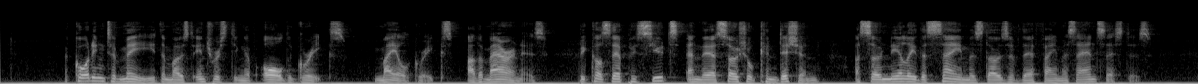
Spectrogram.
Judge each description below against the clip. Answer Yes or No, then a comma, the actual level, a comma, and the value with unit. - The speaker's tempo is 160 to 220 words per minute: Yes, average, 165 wpm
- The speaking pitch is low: Yes, low, 110 Hz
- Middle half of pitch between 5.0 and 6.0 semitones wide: No, average, 3.4 semitones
